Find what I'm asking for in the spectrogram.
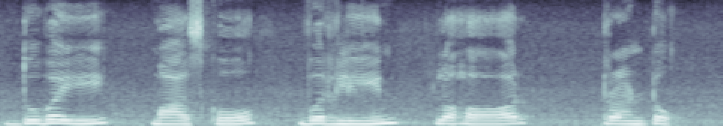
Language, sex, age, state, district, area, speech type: Punjabi, female, 45-60, Punjab, Mohali, urban, spontaneous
